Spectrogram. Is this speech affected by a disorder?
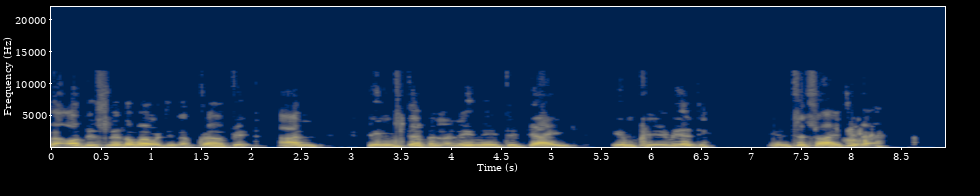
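Yes: cerebral palsy; most severe type, present since birth, uses electric wheelchair driven himself, expected non-verbal, began talking at age 6; speech affected, can get rambly when nervous.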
